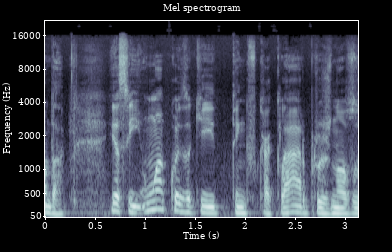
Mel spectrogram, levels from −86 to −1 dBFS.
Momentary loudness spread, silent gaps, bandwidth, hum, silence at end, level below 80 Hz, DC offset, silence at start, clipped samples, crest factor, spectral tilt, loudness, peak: 7 LU; none; 17.5 kHz; none; 0 s; -52 dBFS; under 0.1%; 0 s; under 0.1%; 16 dB; -4.5 dB/octave; -17 LUFS; -2 dBFS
